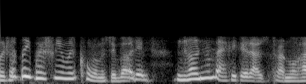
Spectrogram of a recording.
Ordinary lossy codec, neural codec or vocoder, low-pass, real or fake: AAC, 24 kbps; codec, 16 kHz in and 24 kHz out, 0.4 kbps, LongCat-Audio-Codec, four codebook decoder; 3.6 kHz; fake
